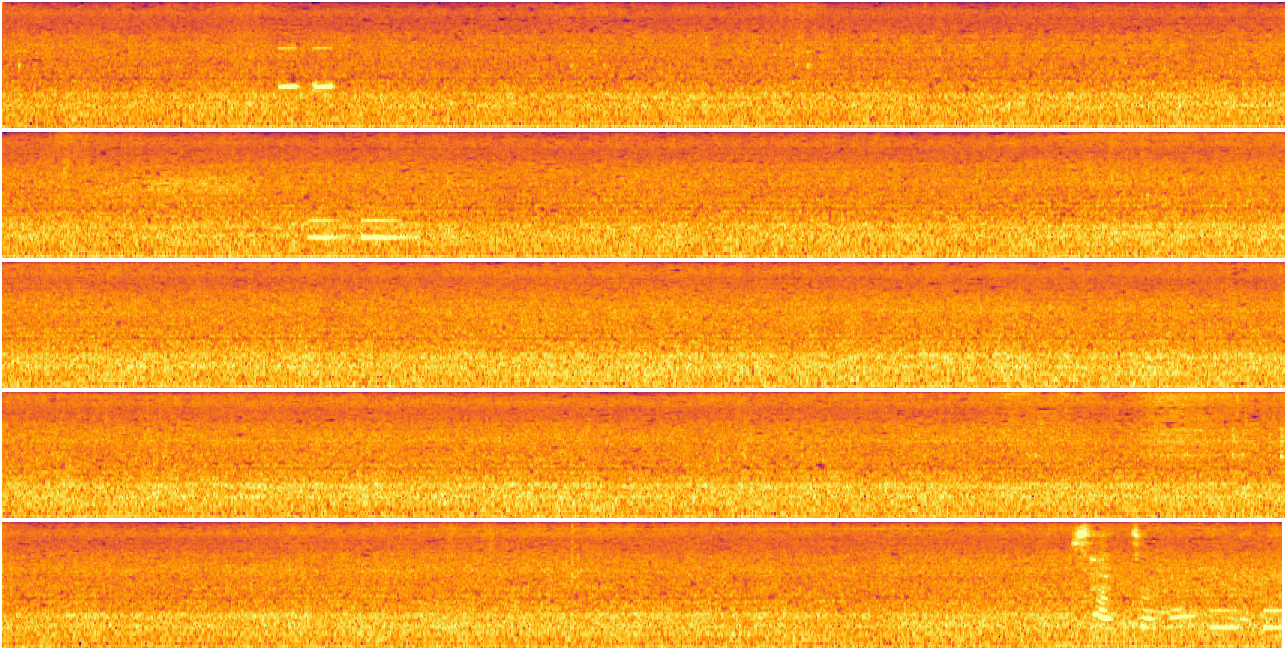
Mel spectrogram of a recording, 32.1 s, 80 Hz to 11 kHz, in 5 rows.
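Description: Steady drone of engine and tyre noise from a one-ton refrigerated box truck cruising on an expressway at about 70–75 km/h.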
